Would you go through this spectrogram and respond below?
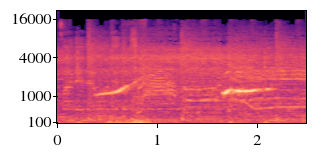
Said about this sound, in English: I hit you with a whistle.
